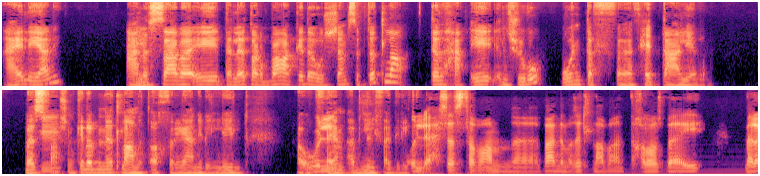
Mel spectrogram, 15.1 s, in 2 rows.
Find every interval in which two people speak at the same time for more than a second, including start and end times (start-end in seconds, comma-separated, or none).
none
